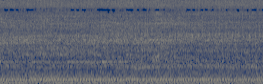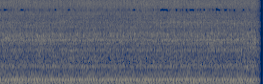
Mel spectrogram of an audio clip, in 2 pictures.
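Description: Isuzu recovery truck's diesel engine idling steadily, a low even hum.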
